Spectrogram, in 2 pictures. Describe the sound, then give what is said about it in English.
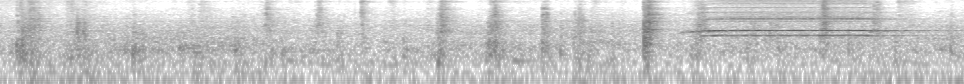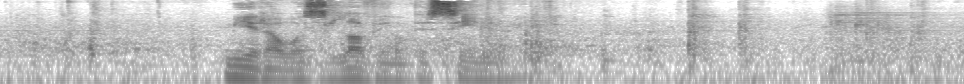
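A train rumbles steadily along the tracks while someone talks over it. A short whistle sounds partway through, and a louder, harsh squealing blast follows soon after as the train brakes abruptly and its wheels grind on the tracks. “When the train suddenly whistled loudly and hit the brakes abruptly, she almost hit her head on the front seat and the loud squeals of the train wheels grinding on the tracks were unbearable to her ears.”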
